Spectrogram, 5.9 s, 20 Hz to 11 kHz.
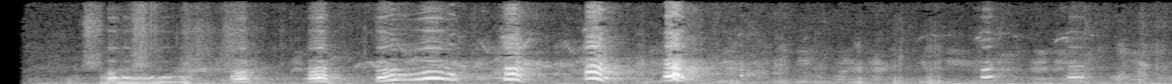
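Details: Heeler mix dog frolicking with an Australian shepherd in April 2012, making weird noises while playing: a run of short wavering, warbling whine-like yowls, about six bursts within two seconds, rising and falling, then fading to quieter rustling.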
